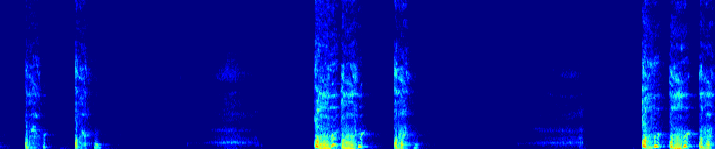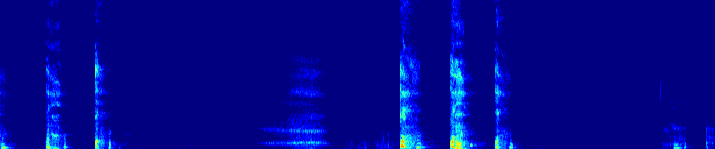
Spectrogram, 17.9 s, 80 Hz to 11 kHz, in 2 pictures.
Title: Girl coughing 254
